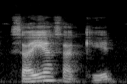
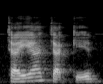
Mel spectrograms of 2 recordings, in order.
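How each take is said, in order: First: The s sounds are said as plain s. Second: The s sounds are said as ch. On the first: "yang pada awalnya berbunyi S" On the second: "dilafalkan sebagai bunyi C"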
